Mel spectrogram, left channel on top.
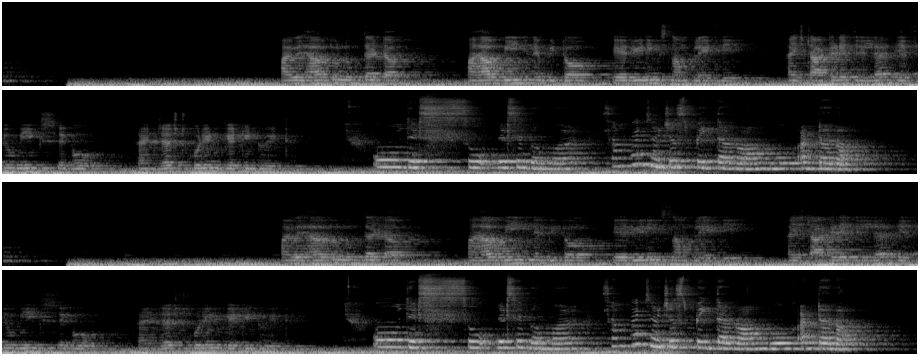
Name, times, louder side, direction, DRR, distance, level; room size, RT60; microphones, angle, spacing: sound 1, 0.6-15.9, equal, 25° right, 0.5 m, -28 dB
voice 1, 2.8-4.0 4.6-7.4 7.8-10.1 10.5-11.9, left 2 dB, 30° left, 2 dB, 0.7 m, -34 dB
voice 2, 12.6-14.9 15.2-17.6, right 1 dB, 55° right, 1 dB, 1.4 m, -26 dB
8.3 x 7.2 x 3.3 m, 1.2 s
head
